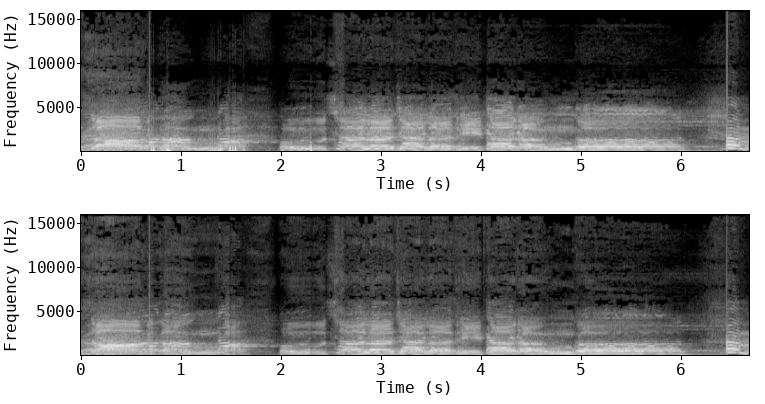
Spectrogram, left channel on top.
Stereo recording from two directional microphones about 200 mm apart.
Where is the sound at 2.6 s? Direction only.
55° right (ahead or behind); by 5.9 s 35° right (ahead or behind).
